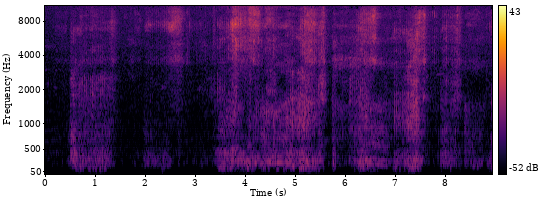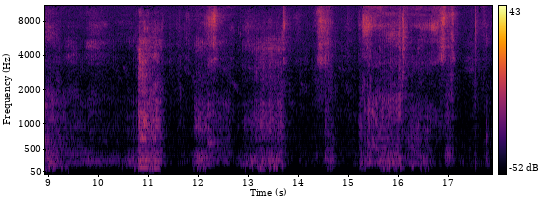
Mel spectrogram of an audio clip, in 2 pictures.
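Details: A Bulldog and a Boston terrier growl in rough, rumbling bursts while playing tug of war, with brief pauses between rounds.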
